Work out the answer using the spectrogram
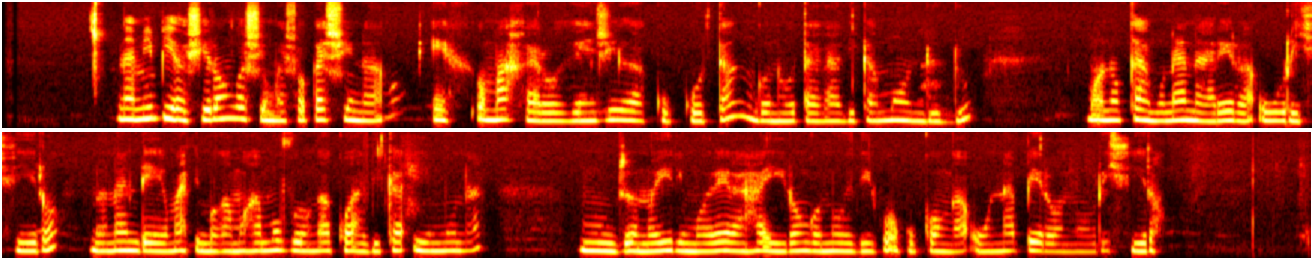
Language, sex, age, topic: Oshiwambo, female, 18-24, agriculture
